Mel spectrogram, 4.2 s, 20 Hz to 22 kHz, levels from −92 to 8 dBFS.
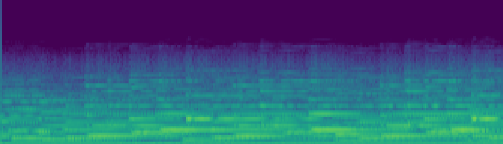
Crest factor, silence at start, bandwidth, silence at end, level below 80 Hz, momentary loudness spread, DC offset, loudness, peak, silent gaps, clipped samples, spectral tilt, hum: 16 dB; 0 s; 5.6 kHz; 0 s; -46 dBFS; 5 LU; 7%; -22 LUFS; -6 dBFS; none; under 0.1%; -9.5 dB/octave; none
